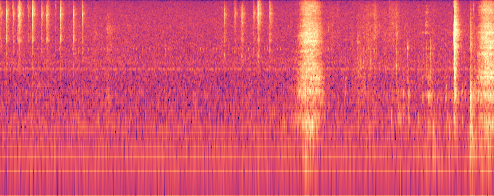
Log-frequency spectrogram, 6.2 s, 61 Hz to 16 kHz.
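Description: Kodak Retina 1b camera shutter firing on a workbench during repair: small dry mechanical clicks at the start, a soft whooshing burst mid-clip, then a sharper snap near the end, quiet and close with a low steady hum beneath.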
